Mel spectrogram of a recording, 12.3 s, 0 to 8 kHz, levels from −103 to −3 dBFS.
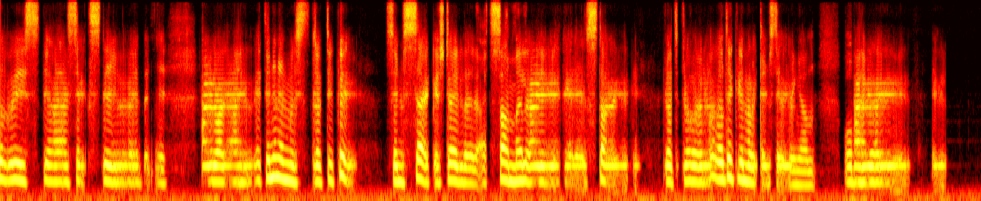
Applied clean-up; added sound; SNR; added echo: neural diffusion model UNIVERSE++.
